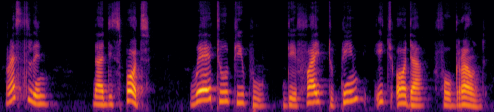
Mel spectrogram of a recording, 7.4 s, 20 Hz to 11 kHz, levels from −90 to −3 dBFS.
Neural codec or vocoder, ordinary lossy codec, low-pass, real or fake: vocoder, 22.05 kHz, 80 mel bands, WaveNeXt; none; none; fake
